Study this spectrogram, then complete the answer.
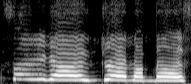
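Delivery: high-pitched apologetic yell across the shop; high mock yell. Cashier yelling sorry to the waiting line, high-pitched. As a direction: call it out high and bright, half laughing. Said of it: "I yelled".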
